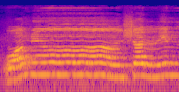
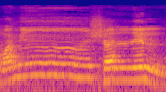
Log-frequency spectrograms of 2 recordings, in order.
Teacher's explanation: ada alif lam tetapi langsung dihilangkan, langsung diganti dengan huruf nun. Tidak dibaca wa min syarril. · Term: alif lam samsiah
